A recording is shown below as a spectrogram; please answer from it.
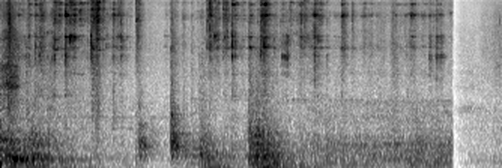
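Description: Light metallic jingling of small metal pieces, scattered and irregular, cutting off suddenly near the end.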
